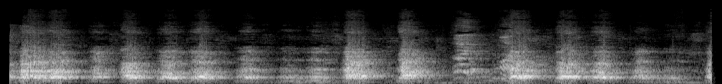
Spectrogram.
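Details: Tibetan Mastiff giving deep, loud, hoarse barks or roars in a rapid series, about two per second, each bark broad and booming, with no other clear sounds.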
